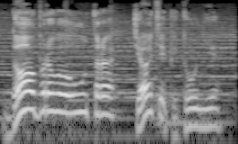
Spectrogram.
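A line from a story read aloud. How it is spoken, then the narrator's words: Heavy sigh, then speaking. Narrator (Russian): Гарри тяжело вздохнул, произнес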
